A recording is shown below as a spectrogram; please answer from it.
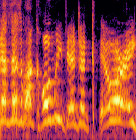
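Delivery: high mock yell with laughter.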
